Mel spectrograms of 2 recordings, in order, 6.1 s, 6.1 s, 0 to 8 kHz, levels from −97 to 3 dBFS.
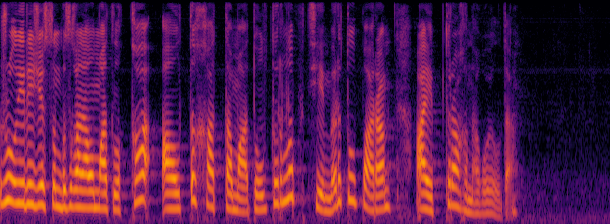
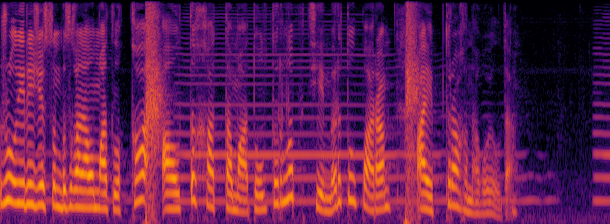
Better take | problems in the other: first | background sound (Explosion + Wind instrument, woodwind instrument); 15 dB below the speech

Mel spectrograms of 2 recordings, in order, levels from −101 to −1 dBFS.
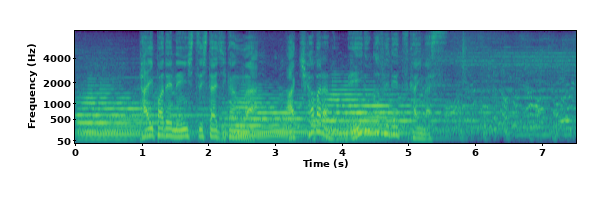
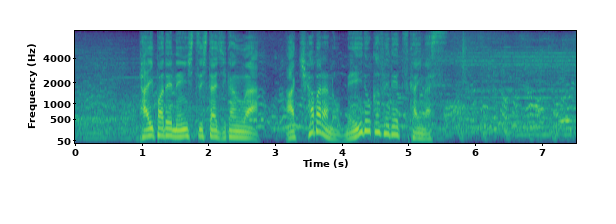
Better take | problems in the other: second | background sound (Brass instrument); 1 dB above the speech

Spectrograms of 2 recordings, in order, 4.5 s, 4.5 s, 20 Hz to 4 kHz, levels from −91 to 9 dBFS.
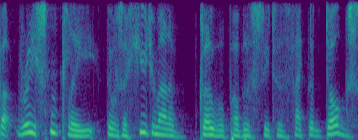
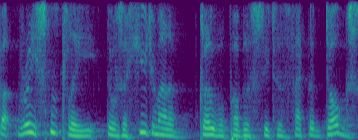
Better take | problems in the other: first | room echo; dies away in 0.5 s

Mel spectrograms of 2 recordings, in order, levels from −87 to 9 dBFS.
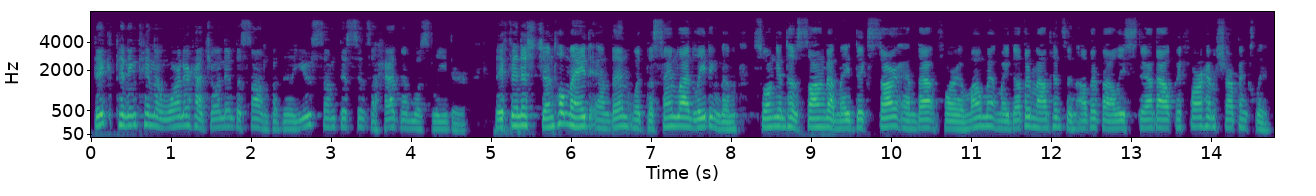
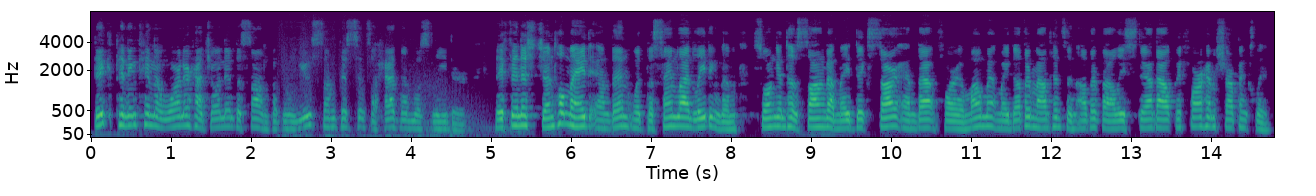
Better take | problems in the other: first | noise reduction (neural separator model SepFormer DNS4)

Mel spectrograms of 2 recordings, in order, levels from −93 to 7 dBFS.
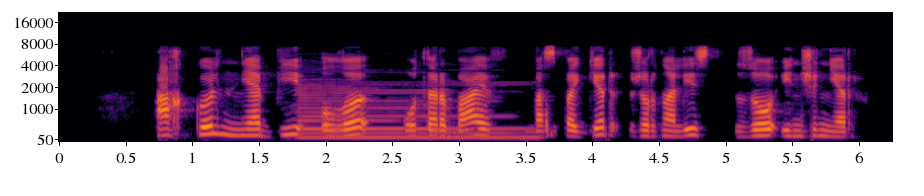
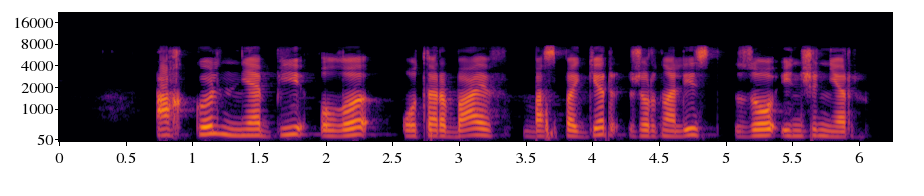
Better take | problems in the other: second | noise reduction (classical method Wiener filter)

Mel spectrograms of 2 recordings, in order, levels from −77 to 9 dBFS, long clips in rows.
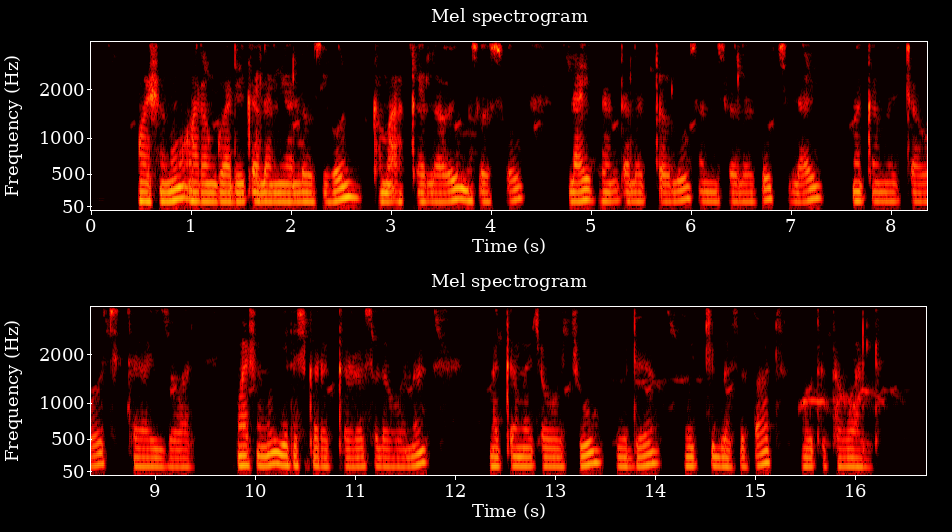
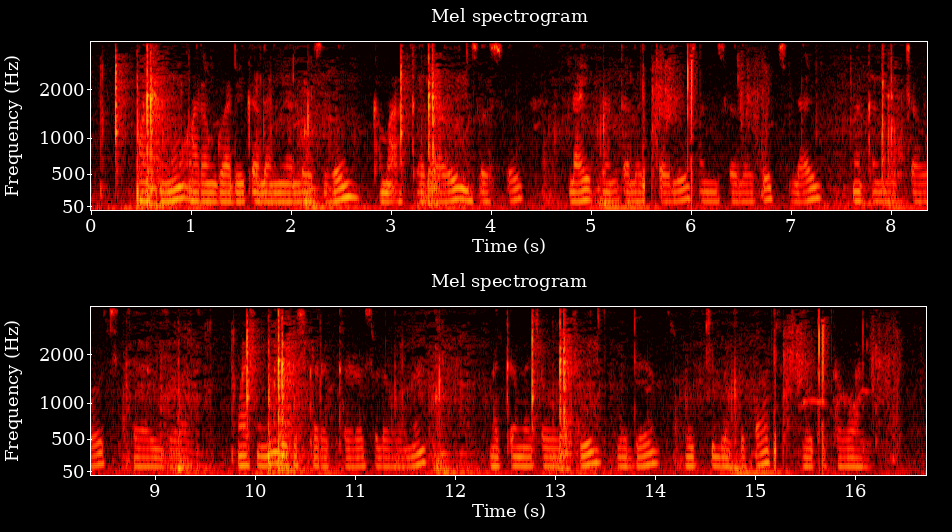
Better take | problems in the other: first | background sound (Squeak); 2 dB below the speech

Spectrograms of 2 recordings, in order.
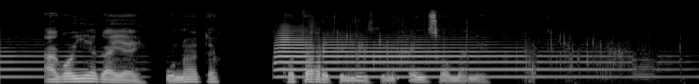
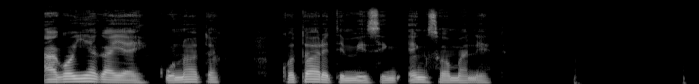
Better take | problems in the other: second | noise reduction (neural mask model RNNoise)

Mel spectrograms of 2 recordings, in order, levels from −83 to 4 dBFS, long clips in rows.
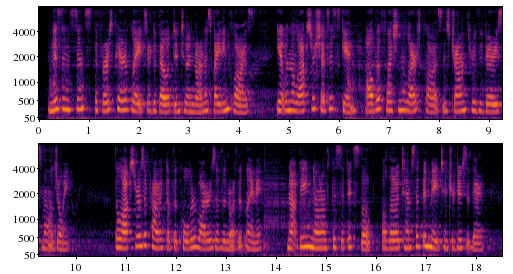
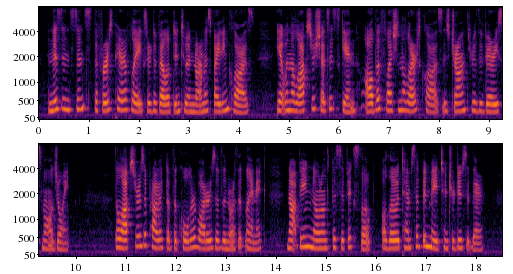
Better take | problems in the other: second | noise reduction (neural separator model SepFormer DNS4)

